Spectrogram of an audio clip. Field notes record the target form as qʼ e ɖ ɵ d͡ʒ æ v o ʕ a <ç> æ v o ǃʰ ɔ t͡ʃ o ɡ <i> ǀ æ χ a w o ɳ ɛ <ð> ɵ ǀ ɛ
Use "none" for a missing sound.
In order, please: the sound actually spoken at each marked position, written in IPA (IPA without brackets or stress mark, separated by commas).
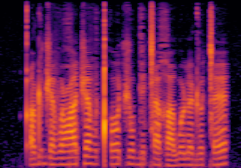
t͡ʃ, e, ɖ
